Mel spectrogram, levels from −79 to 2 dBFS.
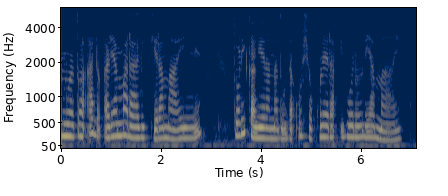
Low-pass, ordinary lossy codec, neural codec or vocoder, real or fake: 5.4 kHz; none; none; real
